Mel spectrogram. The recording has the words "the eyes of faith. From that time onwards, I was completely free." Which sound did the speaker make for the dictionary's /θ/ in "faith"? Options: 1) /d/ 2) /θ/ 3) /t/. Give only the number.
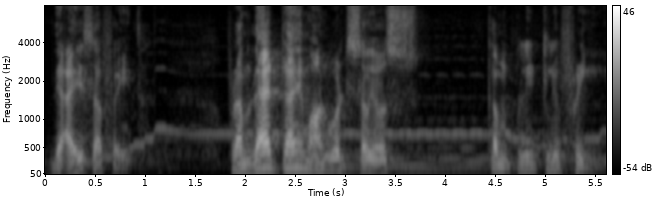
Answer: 3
